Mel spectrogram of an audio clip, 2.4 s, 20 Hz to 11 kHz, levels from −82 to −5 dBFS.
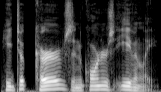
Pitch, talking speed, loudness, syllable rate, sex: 115 Hz, 150 wpm, -17 LUFS, 4.3 syllables/s, male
